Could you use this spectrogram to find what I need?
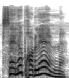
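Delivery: slow, high character voice; Timon. A narrator's reading. Timon admits the snag to Simba, slow high voice. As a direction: admit it slowly in a lightly voiced sidekick role. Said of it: "dit Timon".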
